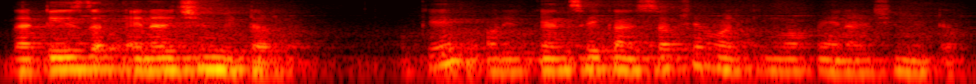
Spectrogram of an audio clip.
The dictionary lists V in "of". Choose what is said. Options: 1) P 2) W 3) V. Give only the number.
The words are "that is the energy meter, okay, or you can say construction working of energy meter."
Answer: 1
